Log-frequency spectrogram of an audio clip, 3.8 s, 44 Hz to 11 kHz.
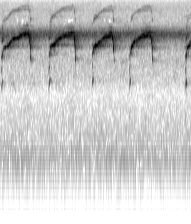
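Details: Bald eagle youngster from the 2020 Decorah nest flying in one morning, squeeing for food; four to five high upward-sliding squeals ending in a quick drop, evenly spaced about every 0.6 seconds, with low background hum.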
